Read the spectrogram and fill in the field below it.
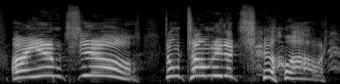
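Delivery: high, loud, drawn-out protest of being calm; comic exasperated shout; mock angry yell. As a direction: yell it as if insisting you're calm. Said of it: "I'm calm while I'm yelling".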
